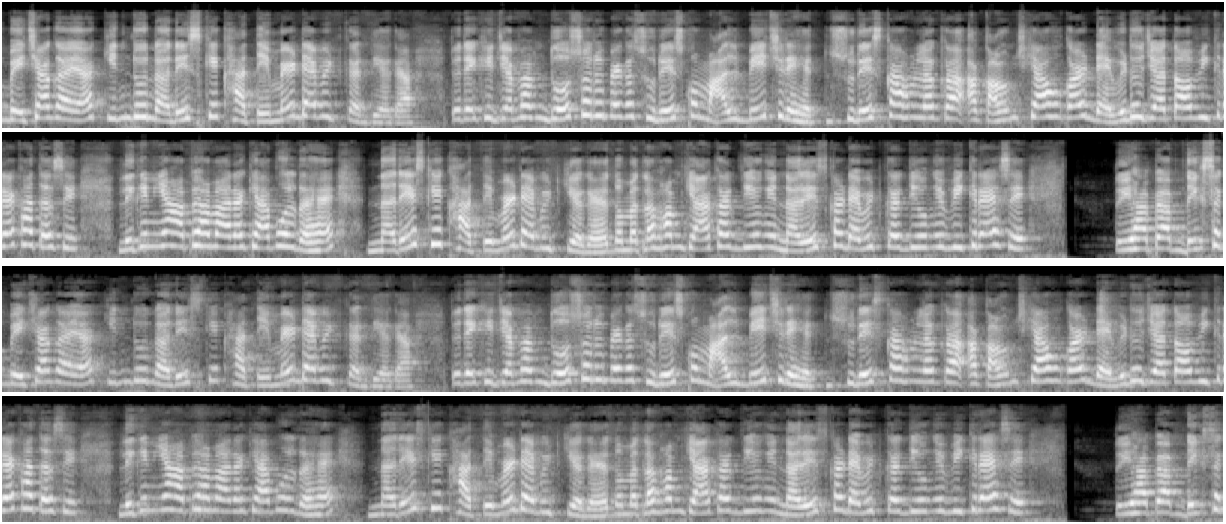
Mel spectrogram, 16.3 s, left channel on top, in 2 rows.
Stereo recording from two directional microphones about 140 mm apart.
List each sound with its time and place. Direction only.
0.0 s a woman's voice: 45° left (ahead or behind)
0.9 s a woman's voice: 55° left (ahead or behind)
1.8 s a woman's voice: 25° left (ahead or behind)
5.6 s a woman's voice: 30° left (ahead or behind)
7.9 s a woman's voice: 20° left (ahead or behind); by 11.3 s 35° left (ahead or behind)
11.3 s a woman's voice: 15° left (ahead or behind)
15.8 s a woman's voice: 55° left (ahead or behind)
